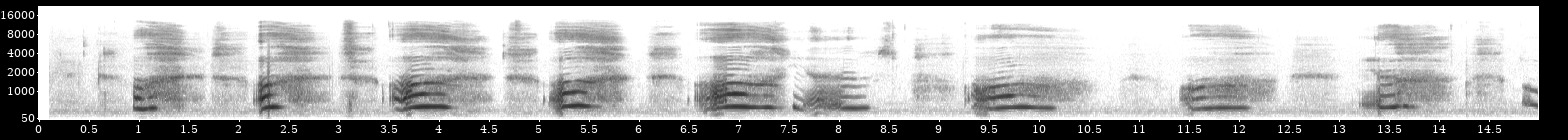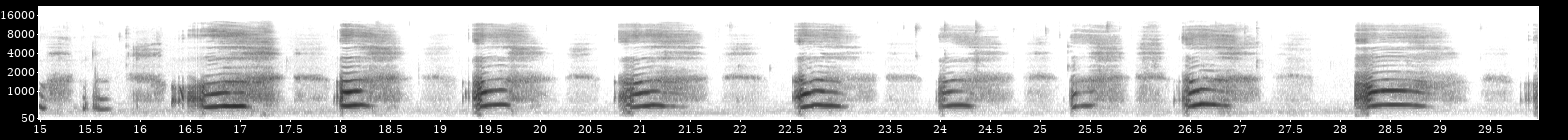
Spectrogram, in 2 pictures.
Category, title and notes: Sound effects > Human sounds and actions
Fast sex recorded by my wife. Had a lot of fun!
